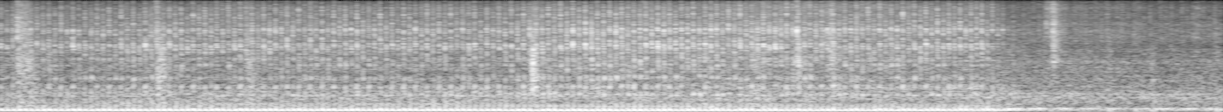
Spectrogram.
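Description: A tractor engine runs with a low, steady rumble close by, then eases down slightly.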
